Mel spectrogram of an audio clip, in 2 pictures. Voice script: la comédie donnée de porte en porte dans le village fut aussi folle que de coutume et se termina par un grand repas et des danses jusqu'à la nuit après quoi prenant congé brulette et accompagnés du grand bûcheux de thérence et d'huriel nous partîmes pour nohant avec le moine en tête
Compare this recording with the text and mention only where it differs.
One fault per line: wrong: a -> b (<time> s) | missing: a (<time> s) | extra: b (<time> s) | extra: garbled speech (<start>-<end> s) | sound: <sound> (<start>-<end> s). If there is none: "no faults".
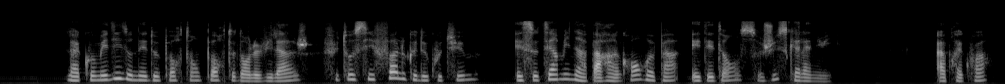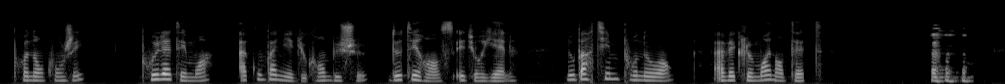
extra: moi (11.9 s)
sound: laugh (19.3-19.8 s)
